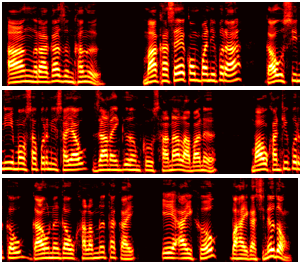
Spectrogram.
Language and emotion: Bodo, angry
